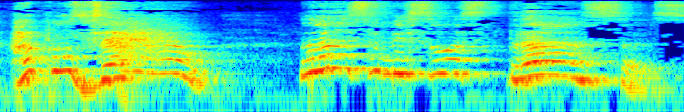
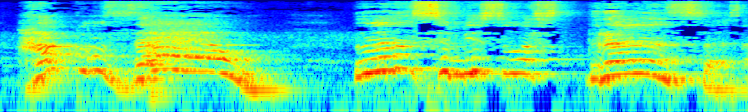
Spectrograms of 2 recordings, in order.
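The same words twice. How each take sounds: First: Slow, high, drawn-out imitation of the witch's call; prince imitating witch. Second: Slow, high, drawn-out call up the tower; witch calling up. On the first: Prince mimics the witch at the tower foot, slow high call. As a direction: fake the witch's call to fool her. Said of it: "Imitou lá a voz da bruxa". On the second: Acted. Witch calling Rapunzel at the foot of the tower, slow and high. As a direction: stretch it out like a witch calling from below.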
